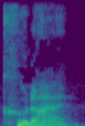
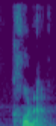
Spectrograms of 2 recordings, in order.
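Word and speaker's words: 来ない: But just know that it's not kunai, it's konai.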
